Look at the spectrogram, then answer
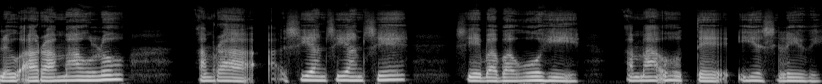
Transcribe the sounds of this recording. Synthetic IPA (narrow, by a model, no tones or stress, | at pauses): leuʔa̰ɾamaulo | amɾasiamsiamsie | siebabawoɦi | amaʔut̪eiasilewi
